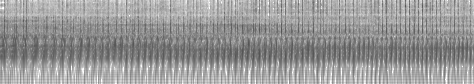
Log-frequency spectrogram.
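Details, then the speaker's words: Vintage Homelite Super XL Automatic chainsaw two-stroke, before repair: fast, raspy idle that hunts and wavers instead of settling; owner suspects reed issue and air leak, later finding a reed with a piece missing and another gapped. "i have had it running and idling and i have a feeling it's got a read issue um and i also have a feeling it might have an air leak"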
